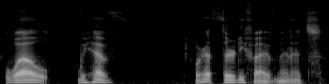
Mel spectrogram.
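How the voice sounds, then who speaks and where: Young guy hosting a podcast, super low voice, jokey and worked up, cusses a lot. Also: measured pace, no room sound, studio quality. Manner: excitable, joking, swears freely. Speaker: podcast host. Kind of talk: casual argumentative chat.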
